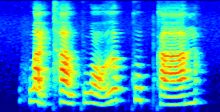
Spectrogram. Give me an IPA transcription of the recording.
h w a̰˧˨ j t̪ʰ a˧˩ w k w ɔ˧˩ ɣ ə˦˥ p̚ k u˦˥ p̚ k aː˨˦ ŋ

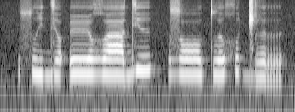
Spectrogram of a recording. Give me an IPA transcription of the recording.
sʷ i dʲ ɔ ʔ øː ʁʷ aː dʲ ɨ | z ɔː tʷ ə χʷ ə ɡ͡ǁ ə r

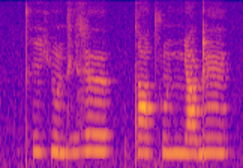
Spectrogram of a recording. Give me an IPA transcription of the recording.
t̪ʰ i ç ũ d i̤ z ø | t ɑ t̪ʰ ũ ɲ ɑ ɖ ẽ

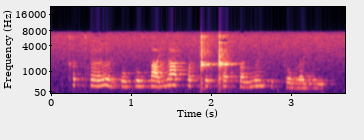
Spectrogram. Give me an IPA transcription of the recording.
kʰ ɐ˧ k̚ pʰ œː˨˥ l ɵ˨˩ n f o˨ w p o˨˧ w f aː˨˥ j l aː˥ k̚ p ɐ˨˥ t̚ kʰ ɵ˨˥ t̚ kʰ ɐ˨˥ p̚ f ɐ˨˥ n w ɵ˥ n f ɪ˨ k̚ s o˨˩ w l ɐ˨˩ j w ʊ˨˩ ŋ

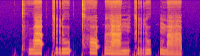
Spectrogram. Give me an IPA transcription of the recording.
kʰ w a˦˥ ʔ k r u˦˥ ʔ kʰ ɔ˥˩ ʔ l a˧ n k r u˦˥ k̚ m a˨˩ p̚

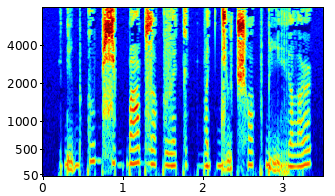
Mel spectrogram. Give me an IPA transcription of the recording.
ɗ ḭ b k u b ɕ ɛ b ɓ ɑ b z ɔ k v ɛ k | b ɑ tʲ dʲ ṵ t͡ʃʰ ɔ k ɓ ḭ rʲ ʊ lˠ ə˞

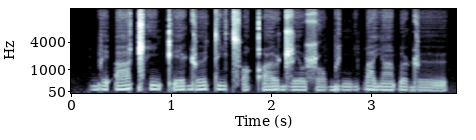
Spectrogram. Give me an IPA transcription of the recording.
b e ʔ a ǁʰ ĩ kʼ e ɖ ø t i t͡sʼ ɔ qʼ œ ɖ͡ʐ e o̯ ʂ ɔ b i ŋ i ɓ a j ã ɓ œ ɖ ø

